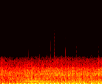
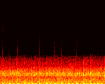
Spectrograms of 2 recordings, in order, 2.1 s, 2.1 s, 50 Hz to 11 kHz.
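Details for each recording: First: Honda CB150R idling in gear after an experimental rubber fix for noisy drive chain, mic held near the chain: steady single-cylinder thump, even and clean, no chain slap or rattle; normal idle, quiet chain. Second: Honda CB150R: rough, rattly drive chain clatter over a steady low engine thump, before cleaning the dirty stock sprocket/chain; cause suspected, not confirmed.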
